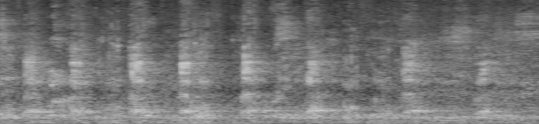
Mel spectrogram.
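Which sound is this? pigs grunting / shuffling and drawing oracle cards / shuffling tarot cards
pigs grunting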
